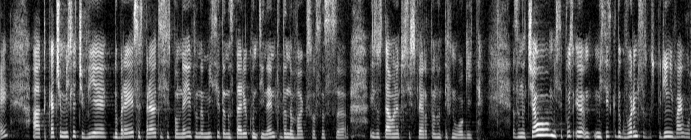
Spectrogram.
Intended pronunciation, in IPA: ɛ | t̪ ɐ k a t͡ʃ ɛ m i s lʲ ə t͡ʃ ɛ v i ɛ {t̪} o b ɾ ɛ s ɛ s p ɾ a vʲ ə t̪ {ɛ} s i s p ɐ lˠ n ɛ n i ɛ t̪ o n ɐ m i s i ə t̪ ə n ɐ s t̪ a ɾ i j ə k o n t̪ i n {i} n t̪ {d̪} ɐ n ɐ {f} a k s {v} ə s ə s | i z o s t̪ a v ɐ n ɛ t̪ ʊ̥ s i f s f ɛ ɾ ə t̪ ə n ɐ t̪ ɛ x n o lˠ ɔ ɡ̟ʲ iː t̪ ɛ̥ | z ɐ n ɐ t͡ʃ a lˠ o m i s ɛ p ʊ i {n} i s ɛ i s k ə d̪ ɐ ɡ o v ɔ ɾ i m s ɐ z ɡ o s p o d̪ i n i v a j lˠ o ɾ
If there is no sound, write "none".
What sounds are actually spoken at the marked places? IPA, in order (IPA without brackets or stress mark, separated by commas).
d̪, ɛ, ɛ, d̪, v, v, m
